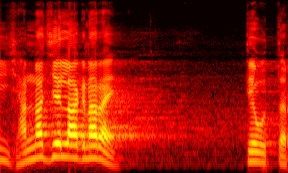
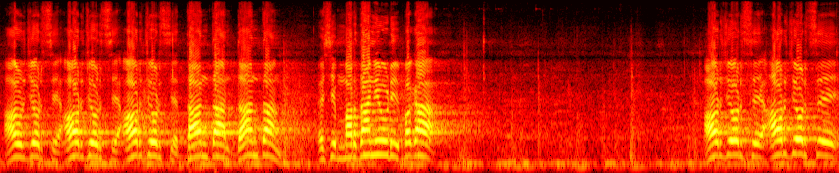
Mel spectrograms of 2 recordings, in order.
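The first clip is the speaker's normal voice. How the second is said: loud, higher shouted chant; shouted cheering; 3 semitones higher, 7 dB louder, slower than usual. Real, not acted. Speaker urging the jumping crowd to go harder, loud high shout. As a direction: roar them on like a drill leader.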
